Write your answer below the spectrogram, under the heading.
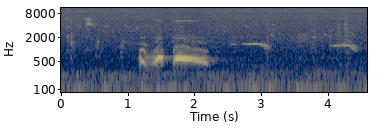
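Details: Spotted dove uttering one cooing phrase, a quick short note then a longer smooth coo, followed by silence with two thin high whistled notes from another bird and a low constant hum.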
